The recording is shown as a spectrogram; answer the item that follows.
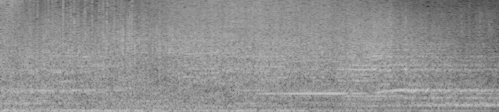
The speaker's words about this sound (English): Japanese roar. I mean, it says it all. It, yeah, well, doesn't it? It's a big monster smashing.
